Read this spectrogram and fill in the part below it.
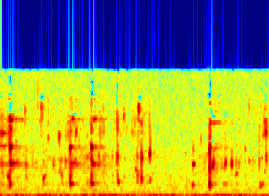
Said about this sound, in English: Here, I'll pour us a toast.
